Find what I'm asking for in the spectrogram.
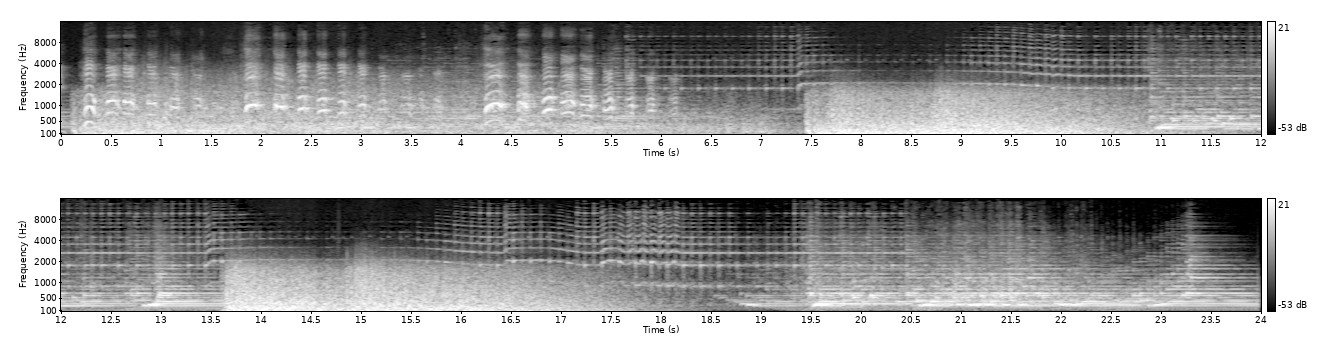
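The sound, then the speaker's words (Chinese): Cannon fired into the sky booms twice, each blast a broad, roaring burst that rumbles on for several seconds before fading, set against music. “向天放炮。听下雷声大，听下我炮声大”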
